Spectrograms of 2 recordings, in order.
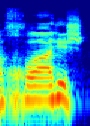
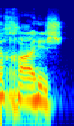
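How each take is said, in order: First: ख्वाहिश with the "w" sounded; spelling pronunciation. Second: ख्वाहिश as "khaahish", no "w"; ख्वाहिश with a silent vao; as read aloud. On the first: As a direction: say ख्वाहिश as "kho-aahish". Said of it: "जैसे ख्वाहिश लिखते हैं". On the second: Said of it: "लेकिन पढ़ते क्या हैं?". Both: Shown as a demonstration.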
